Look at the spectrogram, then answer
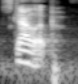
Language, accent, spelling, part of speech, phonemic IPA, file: English, Australia, scallop, noun / verb, /ˈskæləp/, En-au-scallop.wav
- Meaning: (noun) 1. Any of various marine bivalve molluscs of the superfamily Pectinoidea 2. One of a series of curves, forming an edge similar to a scallop shell, especially in knitting and crochet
